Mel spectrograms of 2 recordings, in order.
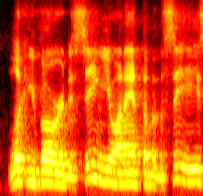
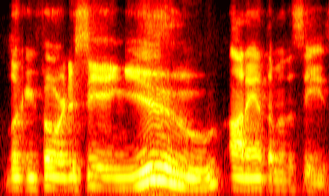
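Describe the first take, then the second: First: It is said in a warm, friendly way. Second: It is said in a menacing, threatening way. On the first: The writer is glad to meet on board. "I'm going to assume it's the first one" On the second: The writer has something unpleasant planned on board. "if it's the second one, uh, be, be, be nice"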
